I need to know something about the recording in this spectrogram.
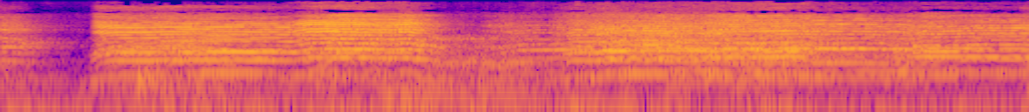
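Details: Lamb bleating in long, wavering, nasal cries with rich overtones, several overlapping calls forming a continuous chorus after a brief quiet start.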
